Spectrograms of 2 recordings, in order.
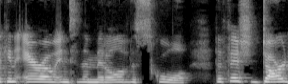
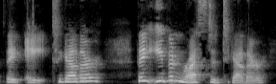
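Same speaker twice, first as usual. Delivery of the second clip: usual speaking voice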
